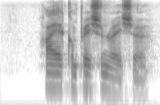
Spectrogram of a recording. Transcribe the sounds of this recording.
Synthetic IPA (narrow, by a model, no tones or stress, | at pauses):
haɪəkʰɔ̃mpʰɹɛʃə̃nɹeʃo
